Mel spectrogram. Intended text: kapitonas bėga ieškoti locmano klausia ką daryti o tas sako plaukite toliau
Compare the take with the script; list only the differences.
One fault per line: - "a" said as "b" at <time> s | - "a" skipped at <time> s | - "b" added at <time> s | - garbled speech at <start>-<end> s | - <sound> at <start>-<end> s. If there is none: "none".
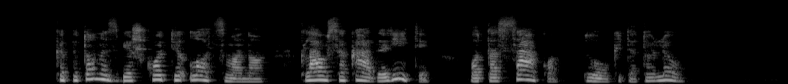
- "bėga" skipped at 1.2 s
